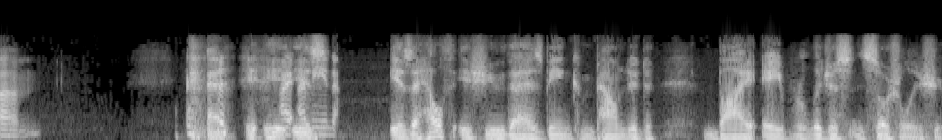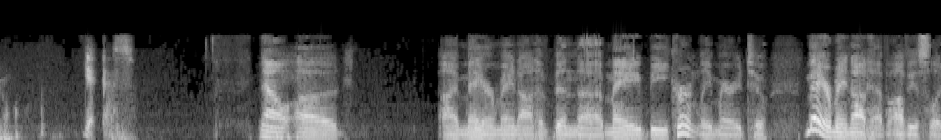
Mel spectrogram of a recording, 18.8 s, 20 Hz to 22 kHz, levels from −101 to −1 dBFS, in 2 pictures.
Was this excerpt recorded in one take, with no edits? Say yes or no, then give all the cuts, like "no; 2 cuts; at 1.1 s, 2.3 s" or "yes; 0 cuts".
no; 2 cuts; at 13.8 s, 15.5 s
